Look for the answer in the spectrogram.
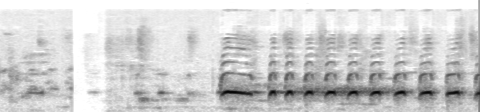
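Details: Zebra dove call used as a lure for trapping: soft, scattered notes at first, then a loud, rapid run of short, clear, mid-pitched coos about three a second.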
